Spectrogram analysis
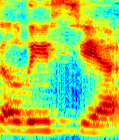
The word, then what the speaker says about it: Elysia: illustrious amazing background am I your name is Alisia am I saying it right yes you sure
